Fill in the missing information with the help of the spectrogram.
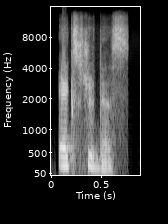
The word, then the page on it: extrados: Indian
